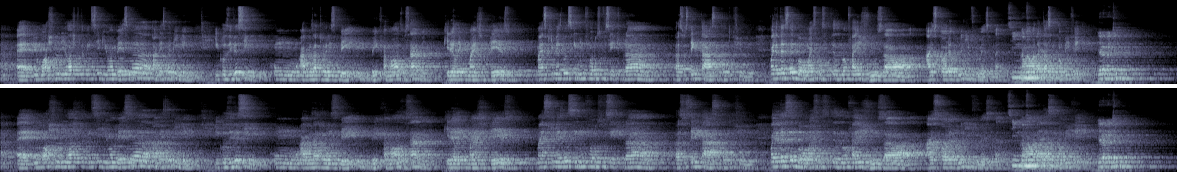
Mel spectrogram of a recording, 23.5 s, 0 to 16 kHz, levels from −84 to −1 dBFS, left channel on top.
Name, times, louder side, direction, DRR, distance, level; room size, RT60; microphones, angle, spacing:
voice 1, 0.3-3.8 4.0-5.1 5.4-8.5 8.9-10.3 10.7-13.0 13.5-18.3 18.5-20.0 20.4-21.6, left 2 dB, 45° left, -1 dB, 0.9 m, -27 dB
voice 2, 20.2-20.9 21.9-22.3, right 1 dB, 15° right, -6 dB, 1.5 m, -24 dB
5.9 x 5.3 x 5.3 m, 2.5 s
head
